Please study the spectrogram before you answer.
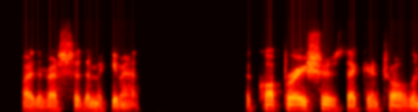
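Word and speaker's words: MICIMATT: right here it is the Mickey mat it Rhymes in a little bit with Mickey Mouse that's how you might remember it okay they make aim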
